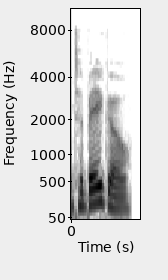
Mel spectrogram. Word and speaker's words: Tobago: Trinidad and Tobago Tobago but is the American pronunciation different Trinidad in Tobago it's the same it's Tobago okay thank you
